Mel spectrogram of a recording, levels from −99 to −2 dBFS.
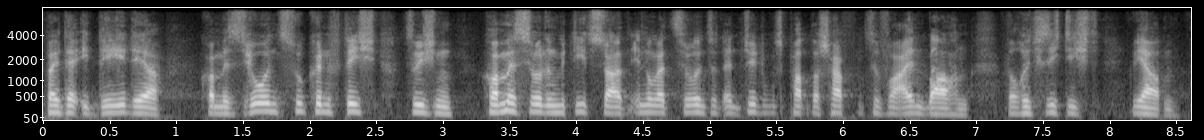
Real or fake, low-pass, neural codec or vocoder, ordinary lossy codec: fake; 7.2 kHz; codec, 16 kHz in and 24 kHz out, 0.8 kbps, FocalCodec, streaming, 65536 codes; none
